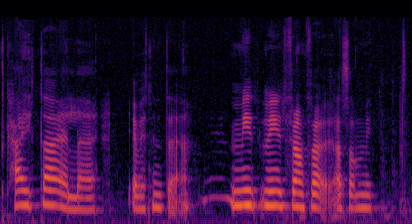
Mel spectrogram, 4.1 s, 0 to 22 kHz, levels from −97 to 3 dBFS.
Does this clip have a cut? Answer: yes; 1 cut; at 1.1 s

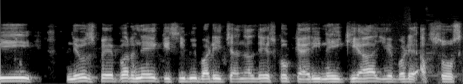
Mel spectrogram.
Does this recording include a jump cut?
no; 0 cuts

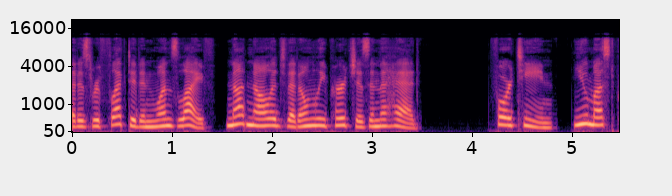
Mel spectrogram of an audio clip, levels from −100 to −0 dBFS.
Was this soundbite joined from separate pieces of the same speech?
no; 0 cuts

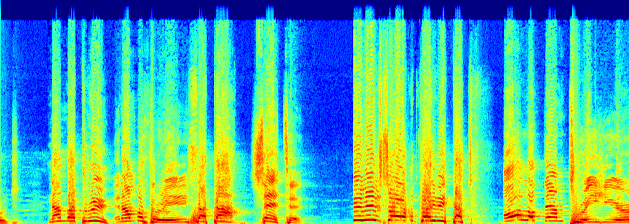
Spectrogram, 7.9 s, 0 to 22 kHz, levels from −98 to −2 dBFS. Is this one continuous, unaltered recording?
no; 1 cut; at 4.4 s

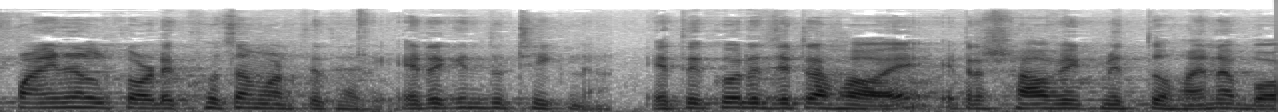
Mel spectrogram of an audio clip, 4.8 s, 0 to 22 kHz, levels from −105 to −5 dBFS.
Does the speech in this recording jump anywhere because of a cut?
yes; 1 cut; at 2.3 s

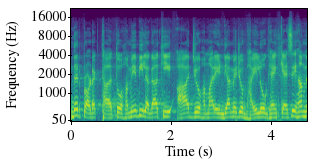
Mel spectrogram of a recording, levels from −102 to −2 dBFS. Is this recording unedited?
yes; 0 cuts

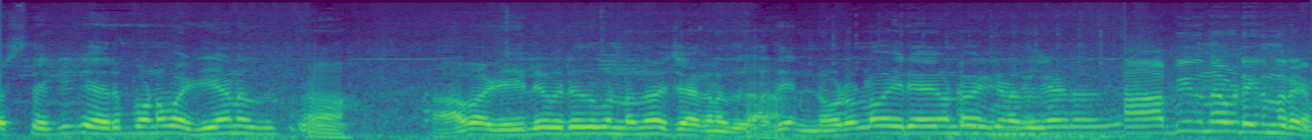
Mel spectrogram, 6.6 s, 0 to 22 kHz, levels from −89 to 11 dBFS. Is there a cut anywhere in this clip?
yes; 1 cut; at 5.5 s

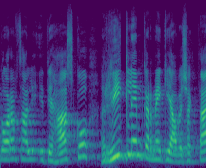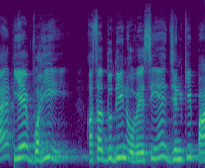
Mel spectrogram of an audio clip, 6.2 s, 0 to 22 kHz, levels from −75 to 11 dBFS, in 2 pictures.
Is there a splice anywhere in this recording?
yes; 1 cut; at 3.3 s

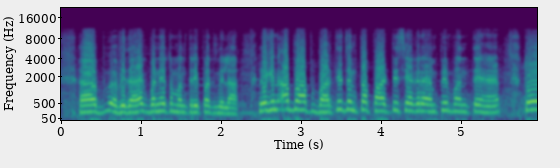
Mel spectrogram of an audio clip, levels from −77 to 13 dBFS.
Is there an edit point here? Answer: no; 0 cuts

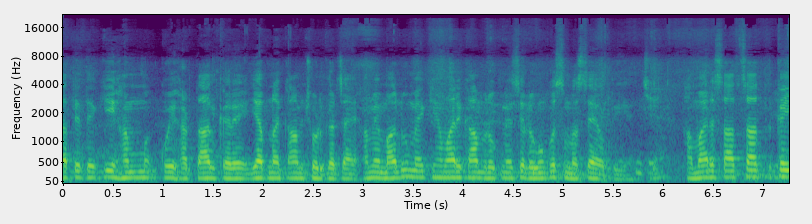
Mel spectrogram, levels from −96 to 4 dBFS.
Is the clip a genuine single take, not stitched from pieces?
yes; 0 cuts

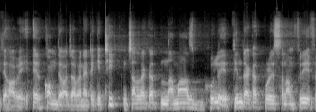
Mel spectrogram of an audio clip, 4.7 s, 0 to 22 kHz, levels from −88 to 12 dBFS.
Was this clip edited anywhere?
yes; 1 cut; at 1.9 s

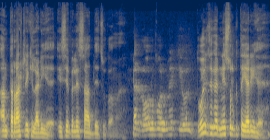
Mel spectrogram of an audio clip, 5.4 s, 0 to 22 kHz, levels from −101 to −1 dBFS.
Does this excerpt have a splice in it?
yes; 1 cut; at 2.5 s

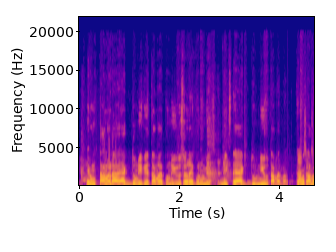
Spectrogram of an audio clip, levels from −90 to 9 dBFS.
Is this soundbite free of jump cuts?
yes; 0 cuts

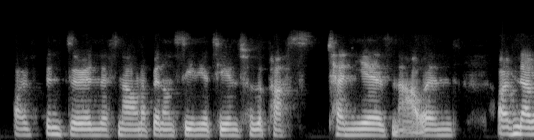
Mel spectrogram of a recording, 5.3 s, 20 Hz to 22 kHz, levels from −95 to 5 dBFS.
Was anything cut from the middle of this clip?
no; 0 cuts

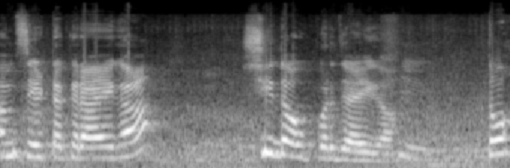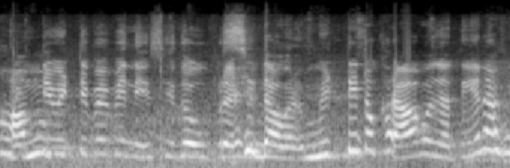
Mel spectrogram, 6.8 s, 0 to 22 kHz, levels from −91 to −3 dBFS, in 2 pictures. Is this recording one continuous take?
yes; 0 cuts

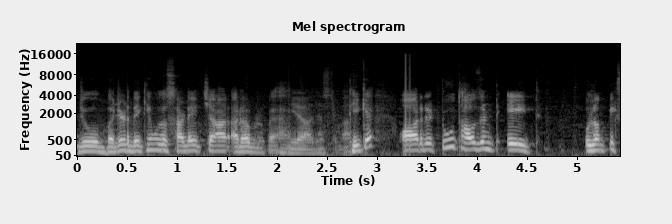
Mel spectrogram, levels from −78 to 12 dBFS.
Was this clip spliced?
no; 0 cuts

